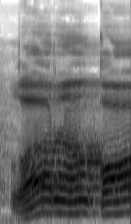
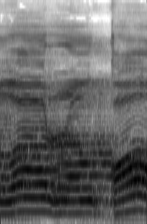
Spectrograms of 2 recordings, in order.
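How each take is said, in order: No difference in how they are said.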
